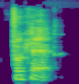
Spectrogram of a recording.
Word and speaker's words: Phuket: Uh, Phuket. Phuket.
